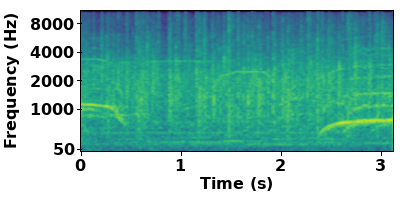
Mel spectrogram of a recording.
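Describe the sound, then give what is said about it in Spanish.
Loud, continuous applause and cheering come from a crowd greeting a customer entering an Apple Store in Barcelona for a new iPad launch. Whistles slide through the clapping, which swells toward the end. “Y ahora Albert está entrando en la tienda con la gran ovación de todos los asistentes”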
